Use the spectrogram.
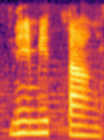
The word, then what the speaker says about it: นิมิตตัง: ด้วย กัน นะ คะ เรื่อง แรก ก็ คือ นี่ มิตตัง สาธุ รูปานัง กตัญญู กตเวทิตา นะ คะ อ่าน ว่า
